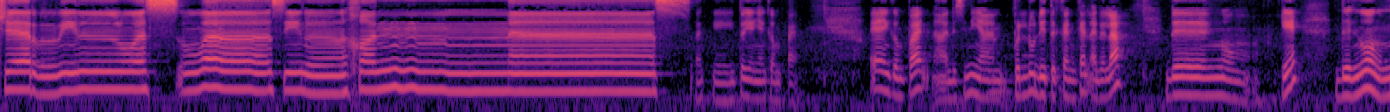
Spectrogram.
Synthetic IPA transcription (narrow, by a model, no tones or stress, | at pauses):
ərːilwas | wasilxɔn | a | sokeit̪ujaŋjaŋkəmpat̪̚ | ajaʔjaŋkəmpat̪̚a̰disinijaŋpərludit̪əkankanʔa̰dalah | dəŋʊŋoke | dəŋʊŋ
